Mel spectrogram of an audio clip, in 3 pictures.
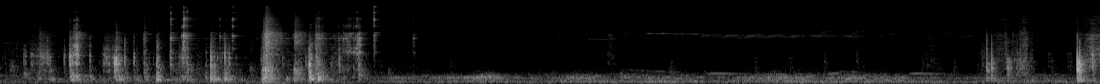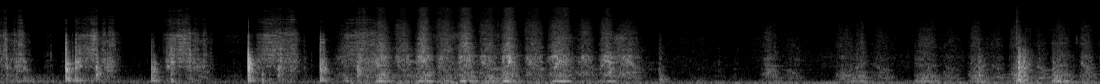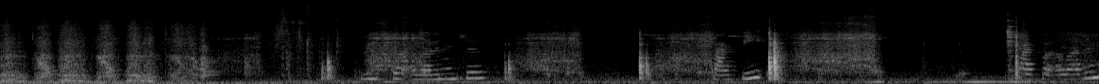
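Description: Hand tools working a thick oak plank: runs of quick rasping, scraping strokes on the wood, in several bursts with pauses between them.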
